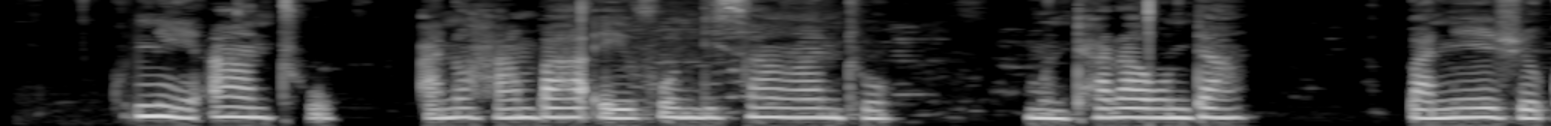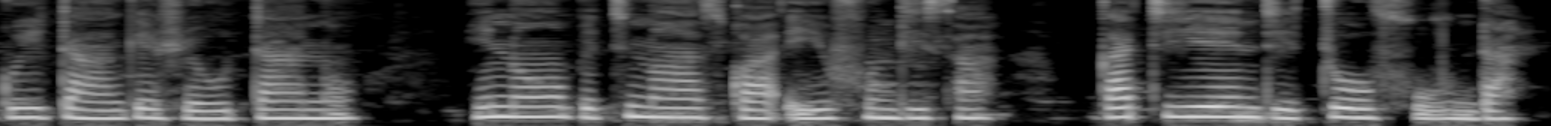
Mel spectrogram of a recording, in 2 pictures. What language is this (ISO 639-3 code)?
ndc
